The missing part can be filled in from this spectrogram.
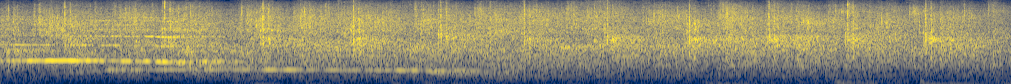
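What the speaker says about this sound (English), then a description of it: "Can you please give another round of applause for my sister?" Audience applause at a fa'afafine festival, a steady wash of clapping from a crowd that holds evenly for several seconds without voices over it.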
